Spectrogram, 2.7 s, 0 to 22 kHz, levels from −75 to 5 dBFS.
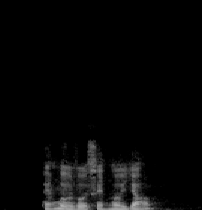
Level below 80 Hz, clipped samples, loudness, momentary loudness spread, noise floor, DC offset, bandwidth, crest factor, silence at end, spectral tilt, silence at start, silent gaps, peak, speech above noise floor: -68 dBFS; under 0.1%; -26 LUFS; 7 LU; -79 dBFS; under 0.1%; 7.6 kHz; 18 dB; 0.65 s; -6.5 dB/octave; 0.55 s; none; -10 dBFS; 54 dB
